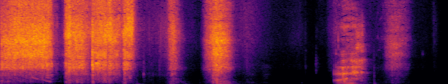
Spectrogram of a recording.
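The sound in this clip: Nose blowing into a sweater for lack of a tissue: a series of forceful, breathy snorting bursts, some clustered and others separated by short pauses, fading to softer puffs toward the end.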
